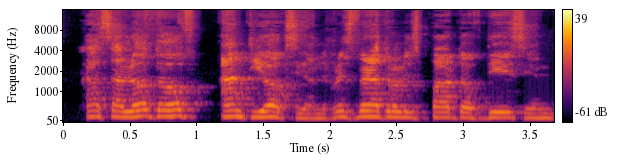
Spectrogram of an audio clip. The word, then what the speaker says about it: resveratrol: He said higher elevation means more resveratrol. How do you pronounce that?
